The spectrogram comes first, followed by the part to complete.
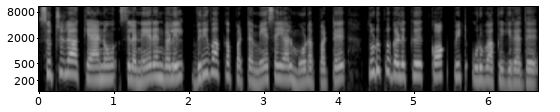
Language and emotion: Tamil, neutral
